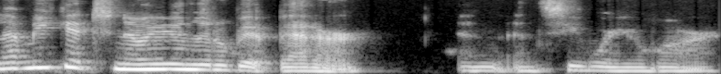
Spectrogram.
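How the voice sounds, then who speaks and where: A woman speaks with a dark, mellow tone, somewhat breathy, and her pitch swings very widely. The background is quiet. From Southeast Asia and international, Dutch. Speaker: coach. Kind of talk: interview.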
